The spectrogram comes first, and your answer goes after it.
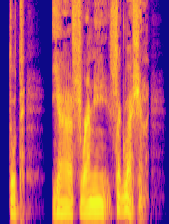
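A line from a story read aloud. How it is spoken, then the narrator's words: Childish lisp. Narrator (Russian): как-то по-детски шепеляво произнес профессор химии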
